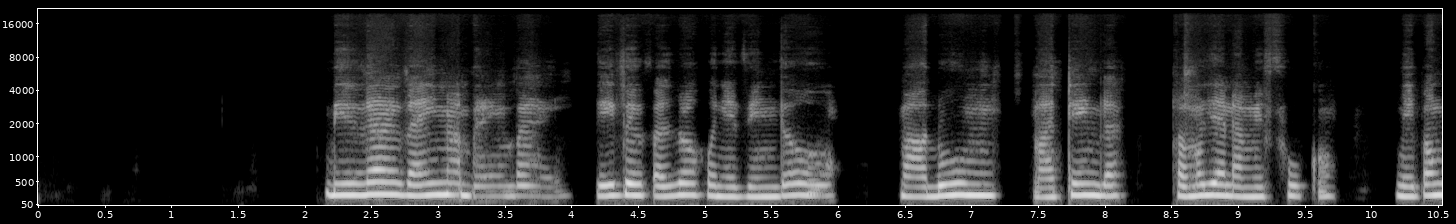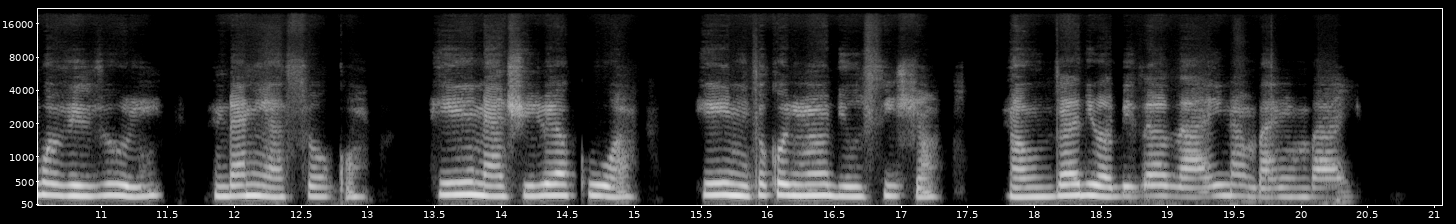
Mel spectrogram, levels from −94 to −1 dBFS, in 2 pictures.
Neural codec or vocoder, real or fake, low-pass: codec, 44.1 kHz, 2.6 kbps, DAC; fake; 19.8 kHz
